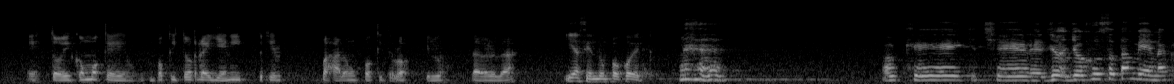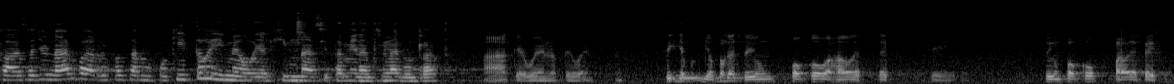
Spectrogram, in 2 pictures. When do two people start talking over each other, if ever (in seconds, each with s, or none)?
none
